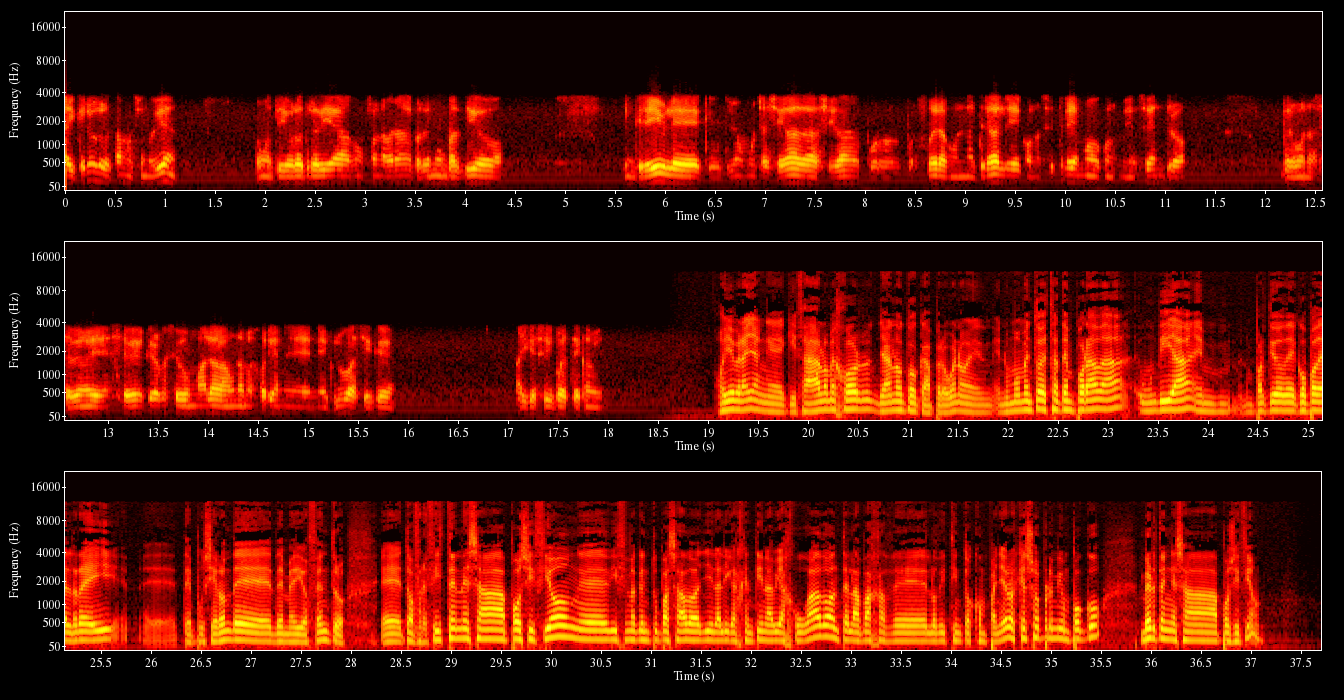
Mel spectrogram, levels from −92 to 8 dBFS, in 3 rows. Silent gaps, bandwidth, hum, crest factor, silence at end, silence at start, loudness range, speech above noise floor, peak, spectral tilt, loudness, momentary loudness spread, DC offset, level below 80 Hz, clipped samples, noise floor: none; 12.5 kHz; none; 22 dB; 0.6 s; 0 s; 12 LU; 43 dB; -2 dBFS; -6 dB/octave; -23 LUFS; 17 LU; under 0.1%; -52 dBFS; under 0.1%; -66 dBFS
